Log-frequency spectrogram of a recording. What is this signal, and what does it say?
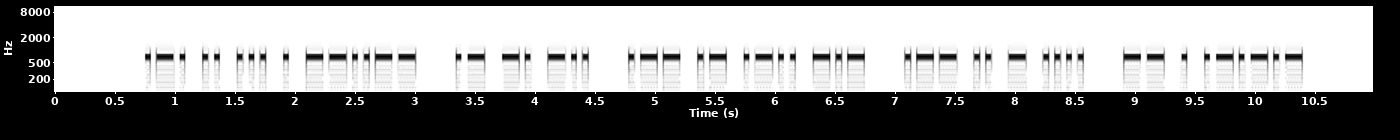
Morse code, heard as a keyed tone, about 25 wpm, 700 Hz. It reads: RISE, AND WALK WITH ME.
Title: Sentences from Top 1000 Words - Review Part 6 - 25wpm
